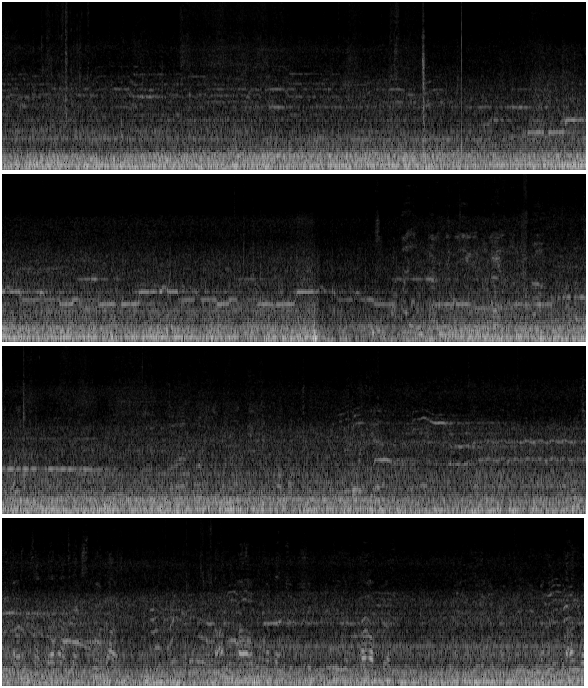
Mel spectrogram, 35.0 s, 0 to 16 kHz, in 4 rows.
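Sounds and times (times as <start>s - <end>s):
music playing: 0.0s - 35.0s
road vehicle rumble from inside: 0.0s - 35.0s.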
